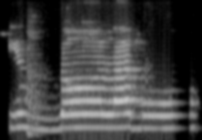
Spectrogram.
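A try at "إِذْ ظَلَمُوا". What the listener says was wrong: Dha-nya nggak ada mat.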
